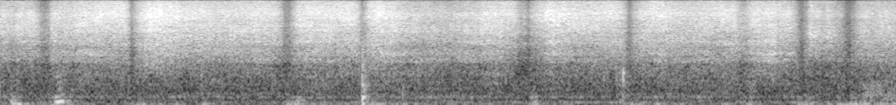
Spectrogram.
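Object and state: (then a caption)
Paper sheet rubbed on linoleum block. Thin printing paper laid flat over an inked linoleum block on a table is rubbed firmly with both flat palms to burnish the print. A steady, bright, hissing rub runs throughout, with brief gaps between strokes and faint low thumps.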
